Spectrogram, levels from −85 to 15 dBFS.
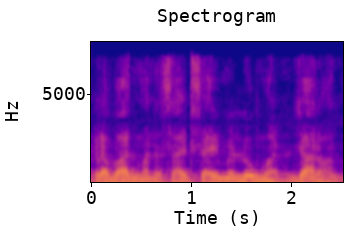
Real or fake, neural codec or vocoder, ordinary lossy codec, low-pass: real; none; AAC, 32 kbps; 7.2 kHz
